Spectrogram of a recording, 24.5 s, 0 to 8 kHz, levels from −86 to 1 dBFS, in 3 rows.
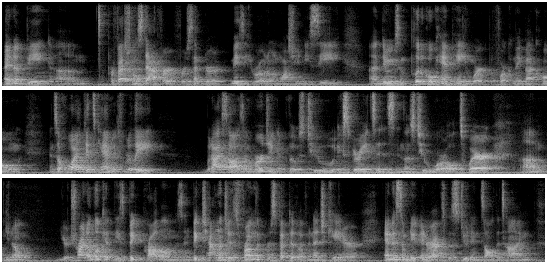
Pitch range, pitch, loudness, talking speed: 105-120 Hz, 110 Hz, -23 LUFS, 190 wpm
